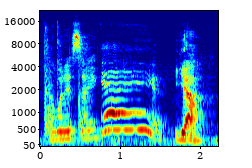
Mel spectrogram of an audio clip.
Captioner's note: applause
